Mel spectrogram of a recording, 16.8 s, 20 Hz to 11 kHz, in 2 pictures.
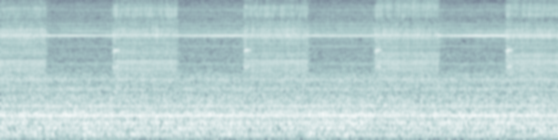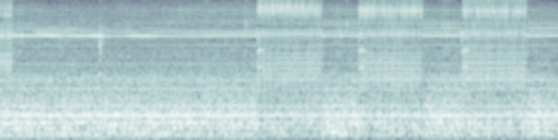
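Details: Fractional CO2 laser resurfacing for acne scars on a patient's face, double pass on cheeks and forehead: steady machine hum with hissing, buzzing pulses about every two seconds.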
